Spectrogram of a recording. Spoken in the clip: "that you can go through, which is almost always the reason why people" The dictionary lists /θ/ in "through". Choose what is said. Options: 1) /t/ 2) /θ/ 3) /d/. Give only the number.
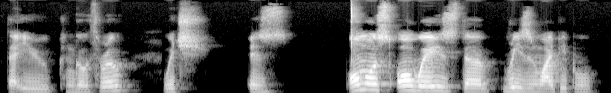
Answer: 2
